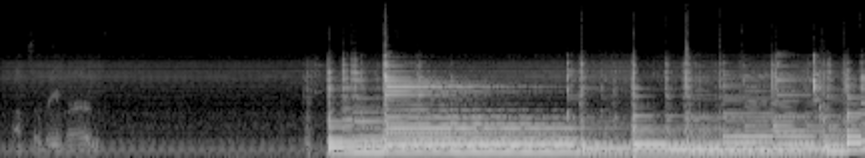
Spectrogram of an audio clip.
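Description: Mesa/Peavey amp with electric guitar and heavy reverb: a brief quiet hum and a few muted notes, then a loud, washy, chimey chord rings and sustains, followed by further strums blooming into a long reverberant tail.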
